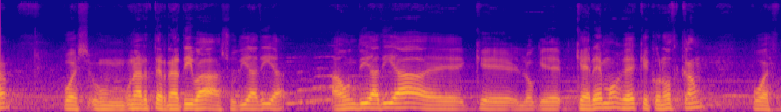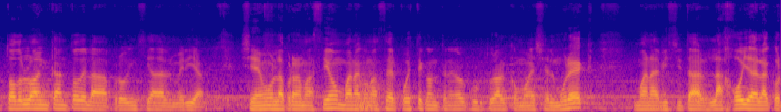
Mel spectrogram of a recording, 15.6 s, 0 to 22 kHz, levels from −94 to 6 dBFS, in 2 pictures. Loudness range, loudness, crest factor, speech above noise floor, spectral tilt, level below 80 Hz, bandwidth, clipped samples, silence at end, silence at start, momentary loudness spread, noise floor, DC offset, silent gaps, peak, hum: 4 LU; -19 LUFS; 14 dB; 21 dB; -10 dB/octave; -56 dBFS; 18.5 kHz; under 0.1%; 0 s; 0 s; 10 LU; -39 dBFS; under 0.1%; none; -4 dBFS; none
